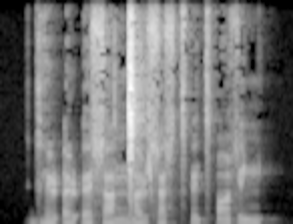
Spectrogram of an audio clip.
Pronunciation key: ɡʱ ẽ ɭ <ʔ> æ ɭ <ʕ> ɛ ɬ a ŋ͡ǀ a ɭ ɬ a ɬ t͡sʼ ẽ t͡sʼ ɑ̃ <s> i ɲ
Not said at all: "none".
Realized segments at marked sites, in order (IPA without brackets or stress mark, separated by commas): ʔ, ʔ, ɬ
